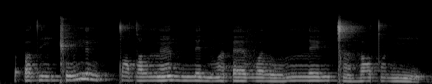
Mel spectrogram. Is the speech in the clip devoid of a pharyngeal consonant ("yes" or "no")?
yes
